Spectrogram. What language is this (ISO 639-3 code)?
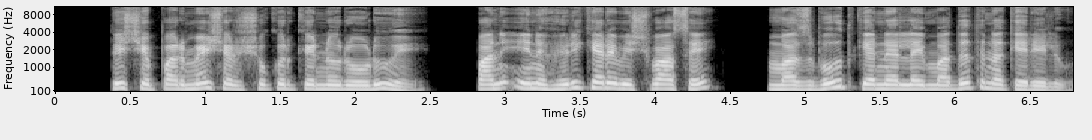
bhd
